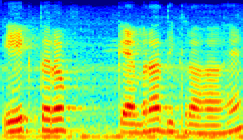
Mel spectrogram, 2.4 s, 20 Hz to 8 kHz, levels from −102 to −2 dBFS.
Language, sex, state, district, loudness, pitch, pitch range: Hindi, female, Punjab, Fazilka, -15 LUFS, 205 Hz, 170-235 Hz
